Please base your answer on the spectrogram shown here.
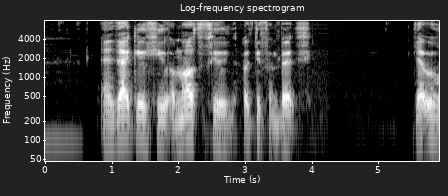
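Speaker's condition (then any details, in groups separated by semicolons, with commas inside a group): Mouth cancer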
